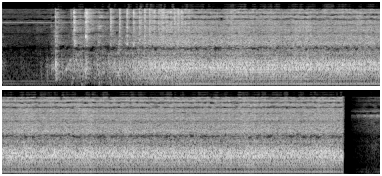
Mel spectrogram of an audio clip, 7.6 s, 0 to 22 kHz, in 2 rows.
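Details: Poulan push mower with an 8.5 hp Briggs & Stratton engine that wouldn't start; after reinstalling the spark plug and air filter it catches after several pull-start tugs into a steady, even single-cylinder drone with no misses; normal running.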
